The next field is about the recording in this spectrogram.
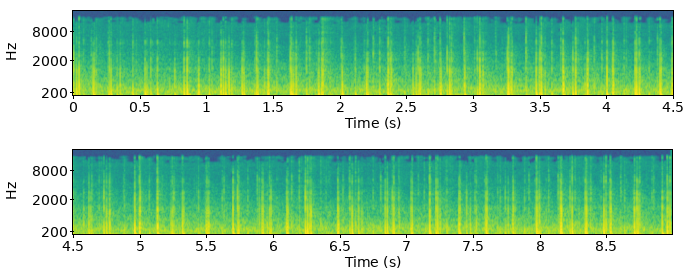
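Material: Cardboard.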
